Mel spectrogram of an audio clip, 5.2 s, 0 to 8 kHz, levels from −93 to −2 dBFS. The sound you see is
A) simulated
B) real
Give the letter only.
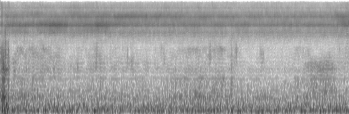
A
